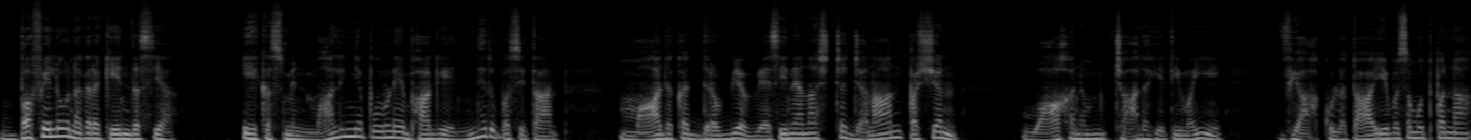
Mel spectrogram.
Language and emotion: Sanskrit, fearful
